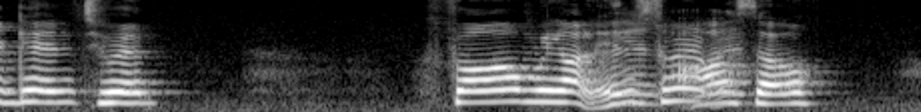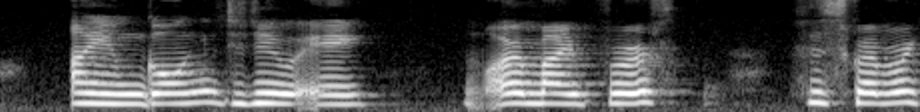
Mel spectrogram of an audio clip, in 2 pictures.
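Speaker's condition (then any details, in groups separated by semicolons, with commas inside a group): Cerebral palsy; spastic quadriplegic, all four limbs, from birth, wheelchair, several surgeries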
